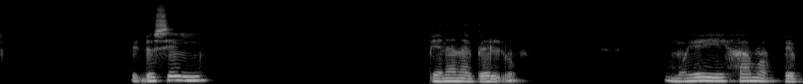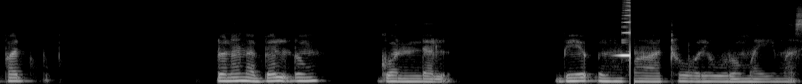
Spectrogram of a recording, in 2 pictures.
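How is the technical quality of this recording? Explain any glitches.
One glitch stands out, near the end of the speech. From 14.13 s, a whistle around 1.5 kHz swells over roughly 196 ms into harsh, clipped distortion. The audio then drops to silence for 45 ms, ending at 14.37 s. This is an unstable filter: a recursive filter running with bad coefficients kept feeding its output back with a loop gain above one, so the output grew ever larger. The tone grew until the signal clipped, the numbers overflowed, and the output went silent until the filter reset.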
